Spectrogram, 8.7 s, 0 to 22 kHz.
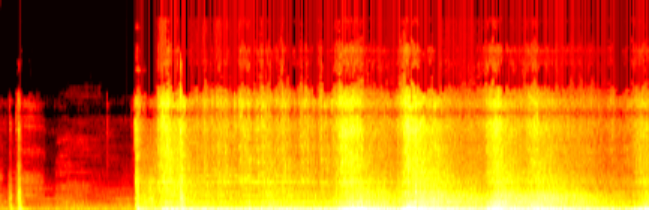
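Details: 1964 Chevelle Malibu, 350 V8 with 4-speed manual: cranks briefly, catches at once and settles into a deep, steady, even idle with light blips. Alternator, belts and hoses are good, and it runs well.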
